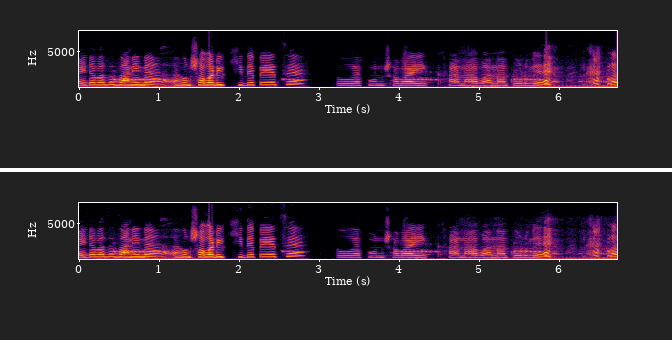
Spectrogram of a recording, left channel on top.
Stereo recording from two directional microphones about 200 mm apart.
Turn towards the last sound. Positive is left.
turn(degrees=-20)  # may be behind; listen again after turning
